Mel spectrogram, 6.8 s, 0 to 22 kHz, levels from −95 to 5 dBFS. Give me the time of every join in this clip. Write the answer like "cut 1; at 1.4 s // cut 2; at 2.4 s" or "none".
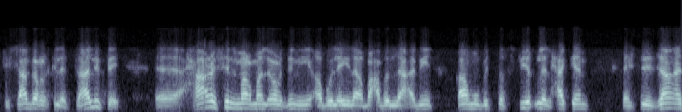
none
